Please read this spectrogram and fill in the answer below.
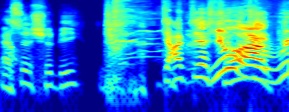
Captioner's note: laughs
